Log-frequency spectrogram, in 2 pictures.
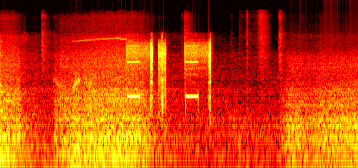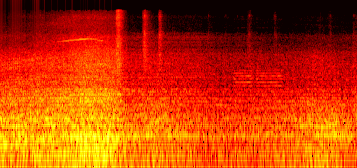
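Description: Passing trucks roar by close alongside.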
